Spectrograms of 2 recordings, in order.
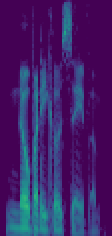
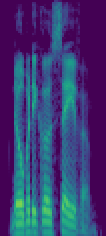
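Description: First: Said in the usual way. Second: Raised, emphatic order; stressed command, higher and louder; louder insistent repeat. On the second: Shown as a demonstration. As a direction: drive it home louder.

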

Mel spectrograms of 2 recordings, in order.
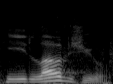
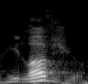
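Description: First: Said in the usual way. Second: He "loves" you, much louder; stress on loves. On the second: Acted. Preacher to his flock, shouting "loves" with full force. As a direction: punch "loves" hard and loud.

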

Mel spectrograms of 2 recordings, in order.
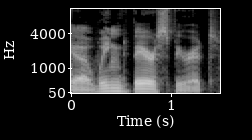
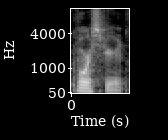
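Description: First: "bear" said as in the animal, rhyming with "care"; "winged bear" with the vowel of "hair"; "bear" pronounced like the animal. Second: "Boar" said with the "or" of "door", not "bear"; corrected "Boar" rhyming with "more"; "Boar spirit" with a clear "or" vowel. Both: Real, not acted. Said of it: "it's winged boar spirit, not bear".

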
